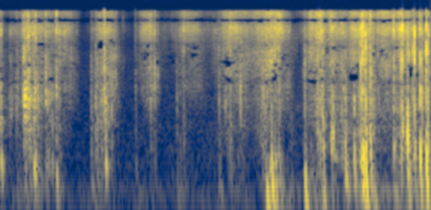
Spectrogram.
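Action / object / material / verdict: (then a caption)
scrape / denim jeans fabric / denim / none. Long glossy nails quickly scratch light blue denim jeans stretched over a bent knee. The result is a rapid, raspy, crinkly scraping with bright fabric hiss, broken into short bursts with brief pauses. Some strokes carry soft low thumps near the end.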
